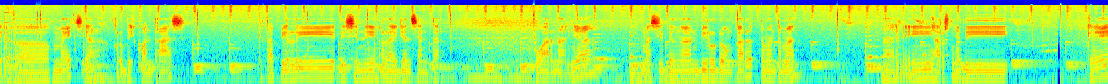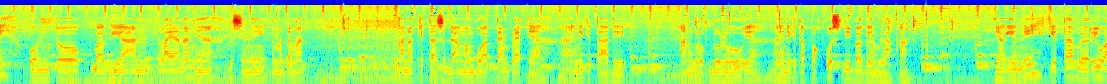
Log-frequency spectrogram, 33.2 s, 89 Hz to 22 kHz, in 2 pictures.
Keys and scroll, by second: 13.6 ctrl+z, 15.8 alt+Tab, 19.5 z, 22.1 v, 23.1 ctrl+z, 28.8 ctrl+shift+z.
